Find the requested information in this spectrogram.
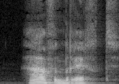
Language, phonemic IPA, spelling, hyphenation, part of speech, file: Dutch, /ˈɦaː.və(n)ˌrɛxt/, havenrecht, ha‧ven‧recht, noun, Nl-havenrecht.ogg
- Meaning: 1. right to use a harbour 2. fee or duty paid for using a harbour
